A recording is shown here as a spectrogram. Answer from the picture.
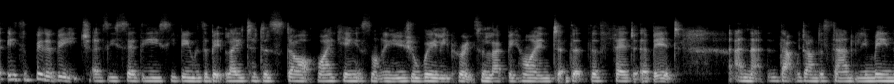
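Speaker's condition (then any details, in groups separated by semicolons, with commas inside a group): No condition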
